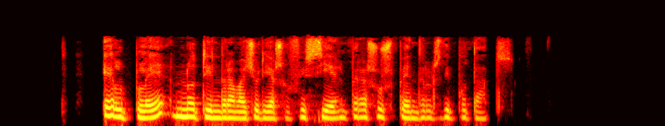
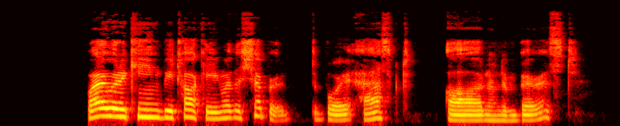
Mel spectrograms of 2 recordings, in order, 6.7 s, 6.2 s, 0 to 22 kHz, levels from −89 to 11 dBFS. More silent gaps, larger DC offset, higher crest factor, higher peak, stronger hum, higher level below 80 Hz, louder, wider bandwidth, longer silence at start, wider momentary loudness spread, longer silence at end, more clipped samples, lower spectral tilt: first, 4.91-4.96 s vs none; neither; about the same, 18 dB vs 20 dB; about the same, 0 dBFS vs -2 dBFS; neither; first, -56 dBFS vs -62 dBFS; first, -15 LUFS vs -20 LUFS; second, 8 kHz vs 16 kHz; first, 1.05 s vs 0.9 s; second, 14 LU vs 19 LU; first, 1.55 s vs 0.45 s; neither; about the same, -4.5 dB/octave vs -4 dB/octave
